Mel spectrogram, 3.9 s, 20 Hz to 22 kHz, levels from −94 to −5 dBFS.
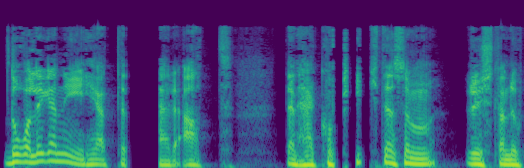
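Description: Throughout this speech clip the voice sounds rough and grainy, with a hiss-like fill between the harmonics and a thin, somewhat synthetic top end. That points to low-delay AAC compression, likely AAC-ELD of the kind used for video calls, at a low rate of around 32 kbps. At that low rate the encoder runs short of bits and substitutes noise where harmonic detail should be. The sound also drops out twice with AAC frame loss with muting. From 0.93 to 1.20 s there is a single soft-edged hole of about 260 ms, fading out and back in, which fits roughly 13 lost 20 ms frames whose spectrum the decoder zeroed, with the overlapping windows smoothing the edges. Just after "den här", from 2.49 to 2.78 s, the damage is broken up instead: about 240 ms goes missing in several short gaps spread over 280 ms, the longest under a tenth of a second, giving a fluttering, stuttered stretch rather than one clean silence.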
